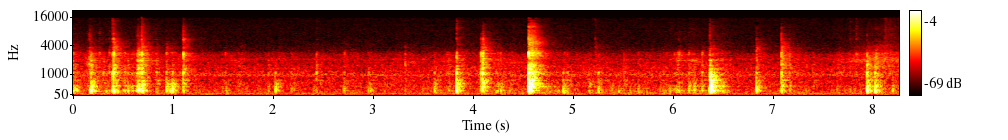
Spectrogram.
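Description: Light, scattered clicks and ticks of fingers handling a classical guitar string as it is pulled through the tie block of the bridge, with sharper ticks about four and a half and six and a half seconds in.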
